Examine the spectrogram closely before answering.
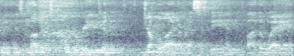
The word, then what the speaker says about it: jambalaya: We were friends, and he shared with me his mother's Puerto Rican jambalaya recipe, and by the way, in South Louisiana, it's pronounced jambalaya, not jambalaya.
